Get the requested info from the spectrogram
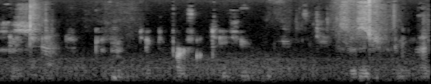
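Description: Faint, quiet talk and whispering among several people working through a class exercise, in scattered low snatches, with a short burst of hiss-like noise about three and a half seconds in.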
